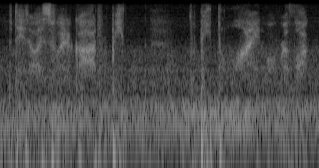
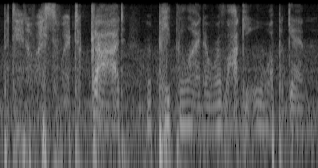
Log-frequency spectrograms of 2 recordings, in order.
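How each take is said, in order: First: It is said with little energy. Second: It is said with lots of energy.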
